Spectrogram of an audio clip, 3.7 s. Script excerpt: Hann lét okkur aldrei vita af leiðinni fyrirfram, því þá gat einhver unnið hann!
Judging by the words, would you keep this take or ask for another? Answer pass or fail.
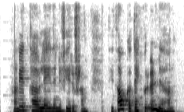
fail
